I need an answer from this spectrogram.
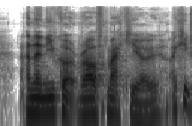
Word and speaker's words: Macchio: I keep saying Macchio, but it's Macchio because it's two C's. Macchio, match. In Italian, two C's is usually... No, actually, do you know what? You might be right. Because that's how he pronounced his name, Ralph Macchio.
